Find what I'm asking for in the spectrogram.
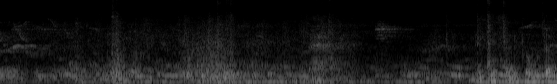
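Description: Several Andhra and Malwai pigeons coo in low, rumbling, overlapping calls close by in a loft, with soft rustling and brief chirps, continuing steadily throughout.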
